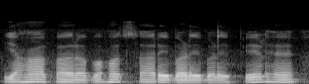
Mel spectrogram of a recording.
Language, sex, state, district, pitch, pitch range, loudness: Hindi, male, Jharkhand, Ranchi, 110 Hz, 105-115 Hz, -16 LUFS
